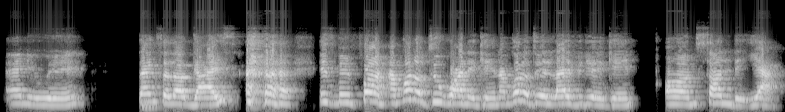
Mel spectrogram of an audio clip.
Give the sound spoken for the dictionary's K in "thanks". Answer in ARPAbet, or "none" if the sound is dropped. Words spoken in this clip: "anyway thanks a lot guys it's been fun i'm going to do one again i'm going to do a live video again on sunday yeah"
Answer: K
